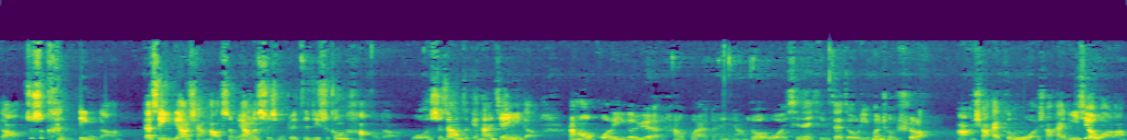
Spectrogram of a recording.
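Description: A woman's fairly high voice, very fast and lively in intonation, over noticeable background noise. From Xiamen, southern Fujian (Minnan). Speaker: former adult products industry worker. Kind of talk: casual chat.

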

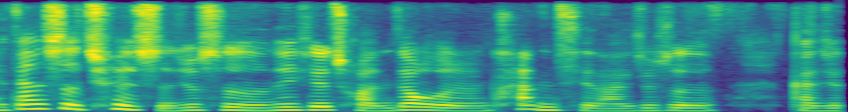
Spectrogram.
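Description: Recorded very cleanly against a silent background, a woman speaks at a moderate pace with a medium pitch and a dark, mellow tone. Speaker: student abroad. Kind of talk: casual chat.

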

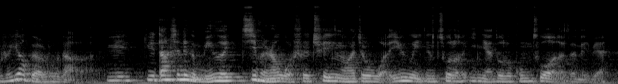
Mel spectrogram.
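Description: Over noticeable background noise, a man with a fairly high pitch races at a very fast pace with hardly any pauses, lively intonation and big swings in loudness. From mainland China. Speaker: graduate student. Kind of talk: casual chat. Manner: halting, many fillers.

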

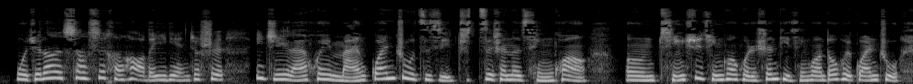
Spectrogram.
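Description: Very cleanly recorded against a silent background, a woman with a fairly high pitch and a dark, mellow tone talks at a moderate pace, with ordinary pitch variation and very even loudness. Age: 20s. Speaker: podcast guest sharing mental health experience. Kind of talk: personal testimony in interview. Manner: halting, many fillers.

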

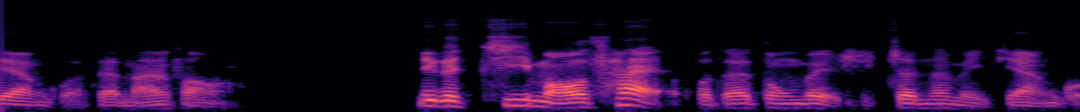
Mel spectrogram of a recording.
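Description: A man speaks at a moderate pace with a northeastern Chinese accent. His pitch swings very widely. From Northeast China. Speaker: podcast guest. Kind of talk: casual chat.

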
